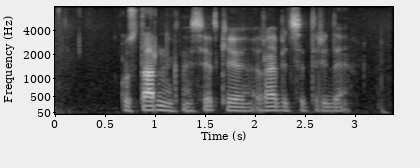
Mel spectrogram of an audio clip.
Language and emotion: Russian, neutral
